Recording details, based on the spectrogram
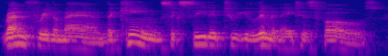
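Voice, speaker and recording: Slow, echoey low-voiced man narrating an epic. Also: animated. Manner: theatrical, declamatory storytelling. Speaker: narrator, author reading own verse epic. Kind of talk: dramatic scripted verse narration. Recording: dull roomy echoing home recording.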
